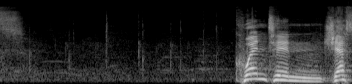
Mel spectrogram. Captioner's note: audience applauding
